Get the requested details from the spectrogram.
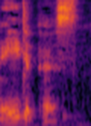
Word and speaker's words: Oedipus: And of course, also when you've got O before E, as in Oedipus, that seems to have the E sound rather than the O sound as well.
